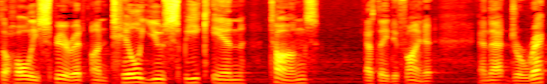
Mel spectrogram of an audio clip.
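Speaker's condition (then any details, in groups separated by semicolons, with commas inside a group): No condition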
